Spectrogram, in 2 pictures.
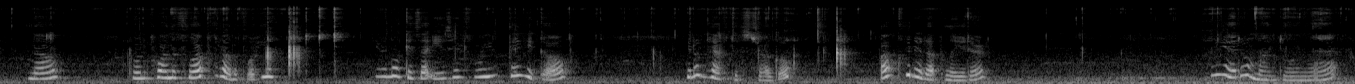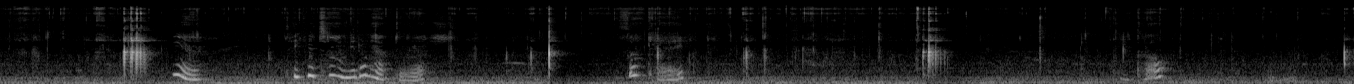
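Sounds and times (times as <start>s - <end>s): cat chewing and licking: 0.0s - 27.0s.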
